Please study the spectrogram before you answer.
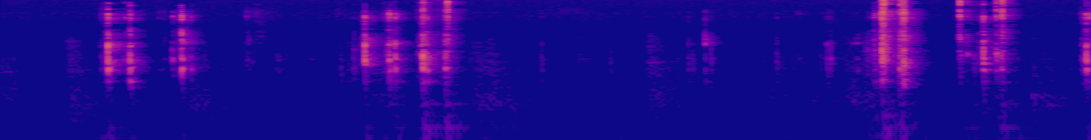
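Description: Both hands type steadily with their fingertips on a full-size black plastic computer keyboard with a hollow body, resting on a desk. Quick, bright, hollow key taps come in short bursts separated by quiet pauses, each click dying away almost instantly.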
